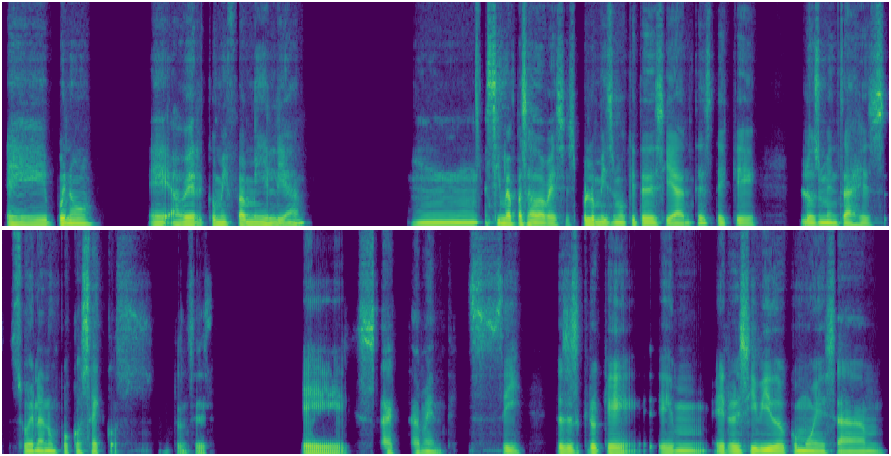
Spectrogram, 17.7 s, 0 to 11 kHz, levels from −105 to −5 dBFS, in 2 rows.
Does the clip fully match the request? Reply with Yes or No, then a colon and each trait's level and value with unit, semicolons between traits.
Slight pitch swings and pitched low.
No: average, 3.2 semitones; low, 105 Hz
